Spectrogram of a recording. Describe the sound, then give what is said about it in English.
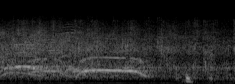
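A crowd claps steadily in a dense, continuous patter after being told to clap their hands and say "yes, I believe," with a few voices calling out over the applause for a couple of seconds. “Clap your hands and say, yes, I believe.”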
